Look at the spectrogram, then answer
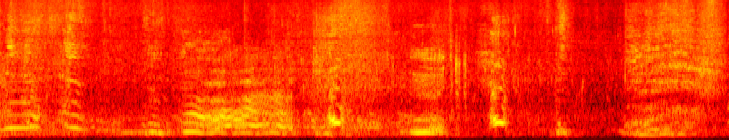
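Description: Walruses in the Arctic, resting on ice floes and small islands between dives, give deep roaring, groaning calls. The calls come in several uneven bursts with short gaps, moderately close.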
